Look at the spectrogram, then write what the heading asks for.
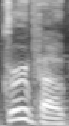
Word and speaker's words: Grupo: He is best known for being the CEO of Telmex, America Movil (pronounced Mobil), and Grupo Carso (Pronounced Groupo).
